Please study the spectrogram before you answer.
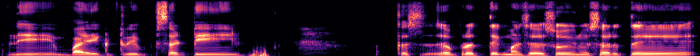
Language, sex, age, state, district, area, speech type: Marathi, male, 18-30, Maharashtra, Raigad, rural, spontaneous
